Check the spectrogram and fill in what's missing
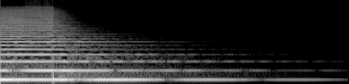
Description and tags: Error sound in a large room
error, buzzer, fail, hall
